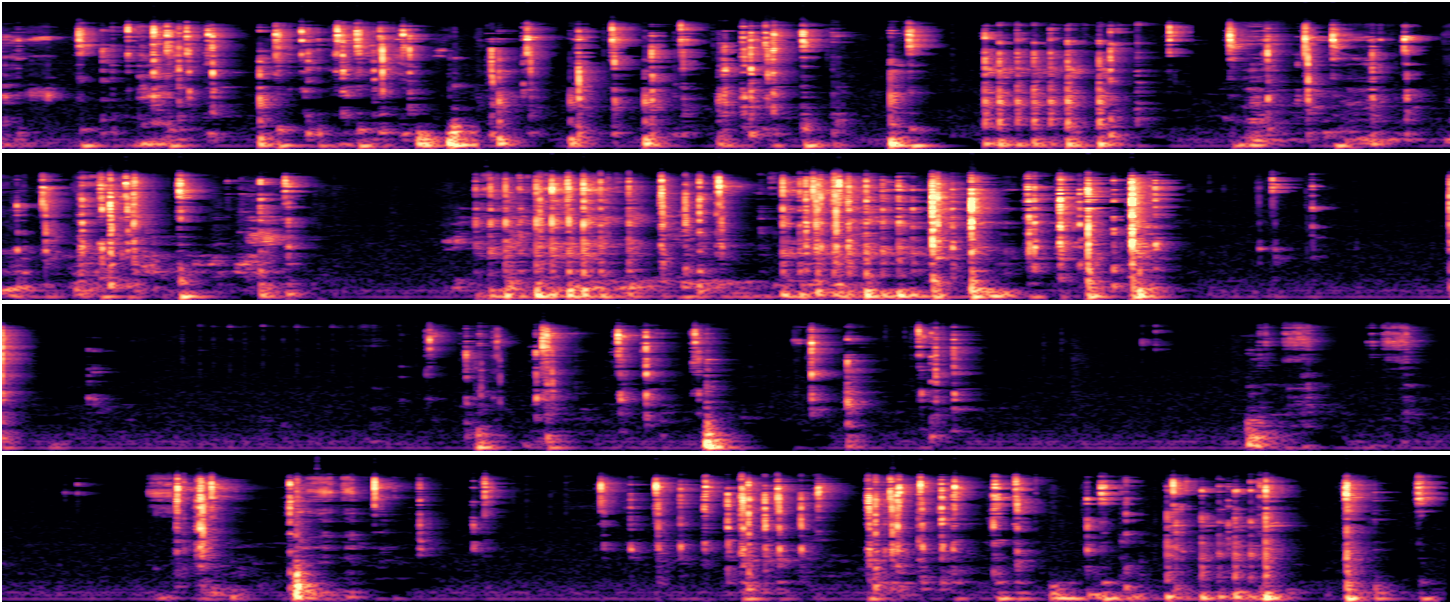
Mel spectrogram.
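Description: Razer Huntsman Mini keyboard keys pressed in fast flurries of clicking keystrokes, with two short lulls of only scattered taps in the middle.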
